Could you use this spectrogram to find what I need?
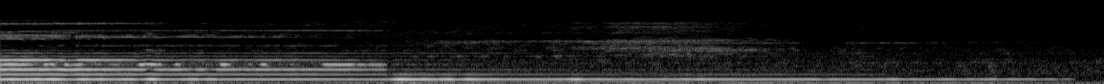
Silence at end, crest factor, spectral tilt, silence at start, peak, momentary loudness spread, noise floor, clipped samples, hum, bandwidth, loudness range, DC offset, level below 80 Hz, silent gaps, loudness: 0.05 s; 18 dB; -6 dB/octave; 0 s; -8 dBFS; 16 LU; -47 dBFS; under 0.1%; none; 8 kHz; 10 LU; under 0.1%; -48 dBFS; none; -27 LUFS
